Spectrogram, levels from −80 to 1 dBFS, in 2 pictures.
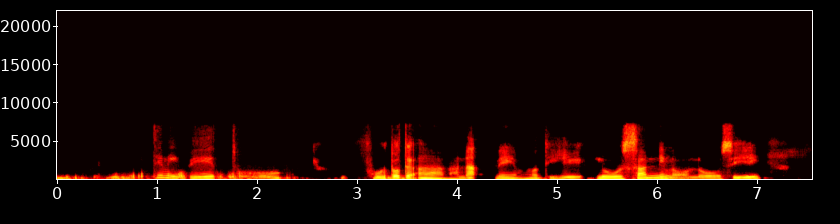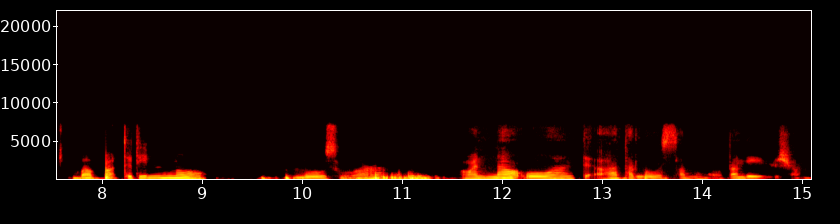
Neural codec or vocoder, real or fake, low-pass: codec, 16 kHz, 1 kbps, X-Codec, HuBERT features, trained on balanced general audio; fake; 7.2 kHz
